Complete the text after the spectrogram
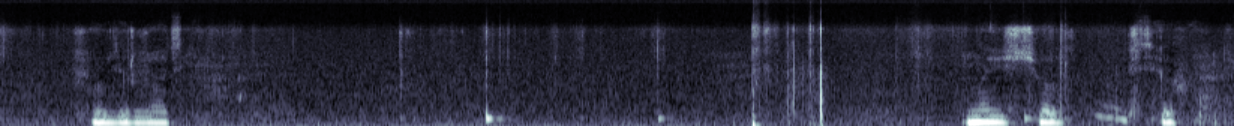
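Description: Metal clip leads click and rattle as a hand handles them.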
